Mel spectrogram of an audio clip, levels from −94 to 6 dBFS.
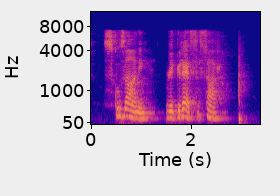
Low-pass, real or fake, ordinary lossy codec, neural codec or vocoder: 7.2 kHz; real; AAC, 48 kbps; none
